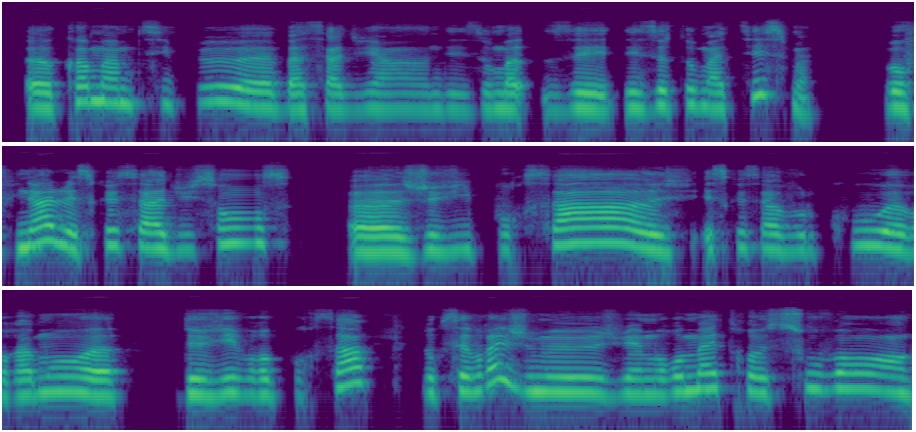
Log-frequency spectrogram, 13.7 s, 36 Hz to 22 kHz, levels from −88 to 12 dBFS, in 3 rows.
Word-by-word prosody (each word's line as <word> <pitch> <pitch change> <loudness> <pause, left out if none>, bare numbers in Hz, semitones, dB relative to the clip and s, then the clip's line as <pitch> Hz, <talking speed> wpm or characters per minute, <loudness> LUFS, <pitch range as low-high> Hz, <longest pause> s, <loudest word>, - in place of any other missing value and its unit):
heu, 175 -1 +4
comme 230 +6 0
un 220 -1 -1
petit 215 -1 -13
peu, 225 +1 0
heu, 180 -1 +2
bah, 165 -1 -2
ça 165 0 -4
devient 170 0 -10
des 165 0 -12
auma 170 0 -1
zé 160 +1 -1
des 180 +1 -2
automatismes, 190 - -4 0.4
bah 180 - +3
au - - 0
final 225 +7 +3
est-ce 205 0 -2
que 235 - -1
ça 225 -2 0
a 205 - +5
du 195 0 -11
sens? 260 +3 -3 0.3
Heu, 175 0 +7
je 170 +3 -3
vis 190 +1 -7
pour 190 +1 -14
ça, 260 -1 +5
heu, 190 -2 +5 0.2
est-ce 205 - -7
que 215 - -8
ça 200 -1 -2
vaut 185 0 -8
le 185 - -17
coup, 235 +4 -1
heu, 205 - +5
vraiment, 195 +3 0
heu, 180 -1 +7 0.3
de 190 - +4
vivre 185 0 -1
pour 180 - -22
ça?» 305 +4 +2 0.2
donc 195 - -6
c'est 215 - +2
vrai 315 - +2
je 220 -7 -3
me 205 -1 +3
je 185 - -11
vais 190 -1 -1
me 190 - -4
remettre 220 0 +1
souvent 240 +3 -1
en 205 -1 -1
200 Hz, 235 wpm, -23 LUFS, 180-230 Hz, 0.4 s, Heu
